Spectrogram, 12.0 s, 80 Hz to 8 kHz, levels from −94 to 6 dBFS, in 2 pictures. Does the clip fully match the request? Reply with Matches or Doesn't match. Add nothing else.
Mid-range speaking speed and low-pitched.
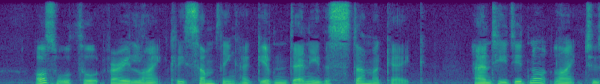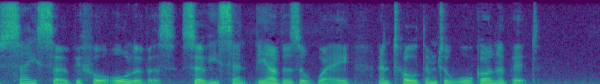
Matches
